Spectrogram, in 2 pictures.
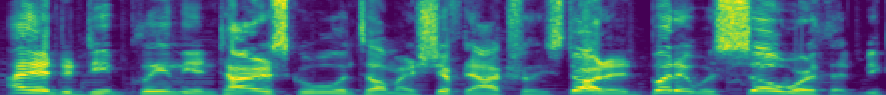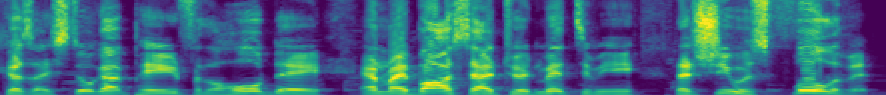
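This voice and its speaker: A man's voice: a little high, expressive, brisk, few pauses. A man reading online stories aloud in a playful, wry storytelling manner. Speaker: narrator reading Reddit stories.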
